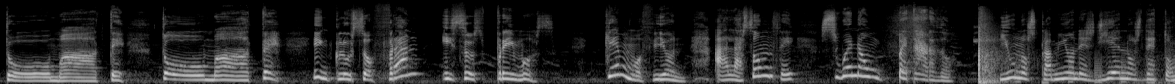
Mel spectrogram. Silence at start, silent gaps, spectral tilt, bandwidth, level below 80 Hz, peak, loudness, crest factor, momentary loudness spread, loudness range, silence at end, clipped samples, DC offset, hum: 0.05 s; none; -5 dB/octave; 18 kHz; -54 dBFS; -2 dBFS; -23 LUFS; 22 dB; 6 LU; 2 LU; 0 s; under 0.1%; under 0.1%; none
